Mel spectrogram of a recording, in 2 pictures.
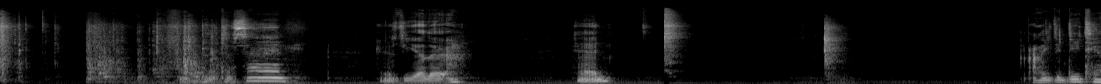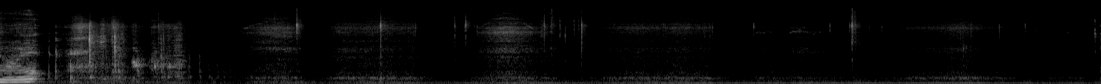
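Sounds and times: soft rubbing of plastic figure: 0:12.0 - 0:13.4
small plastic clicks: 0:15.5 - 0:15.8, 0:16.4 - 0:16.9.

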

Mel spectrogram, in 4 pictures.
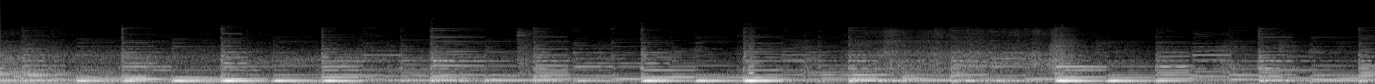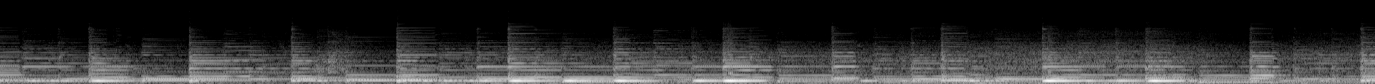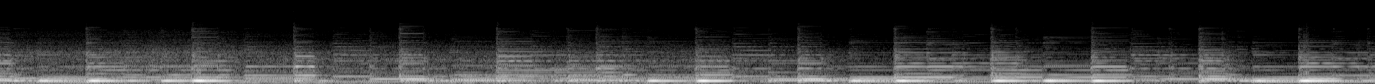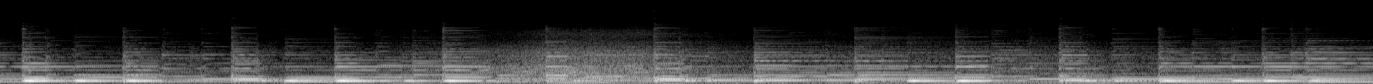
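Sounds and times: acoustic guitar strumming chords: 0:00.0 - 0:54.9.

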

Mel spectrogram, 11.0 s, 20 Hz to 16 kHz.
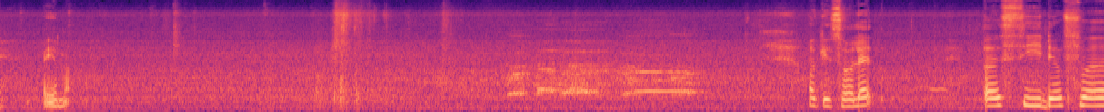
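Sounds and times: rooster crowing: 0:05.0 - 0:07.3.

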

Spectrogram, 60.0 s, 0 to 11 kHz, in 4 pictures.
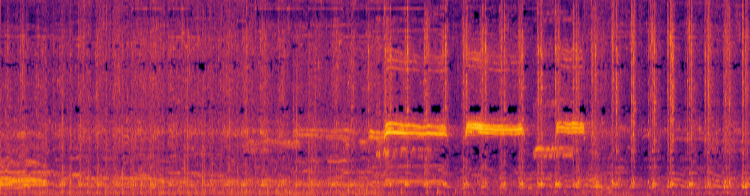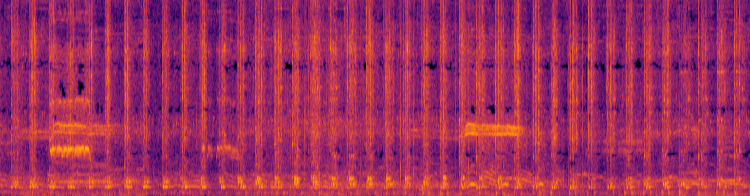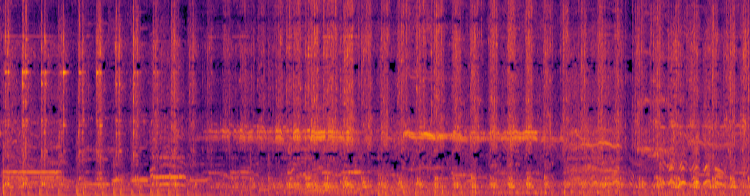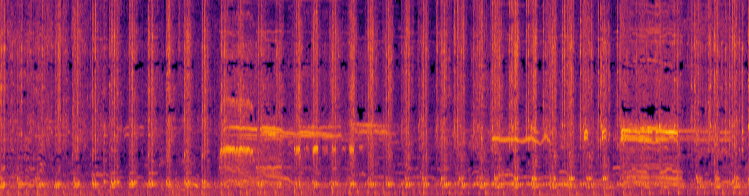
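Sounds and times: steady drum beat: 0:00.0 - 0:59.9
end-blown flutes melody: 0:49.4 - 0:53.8, 0:54.6 - 0:59.6.

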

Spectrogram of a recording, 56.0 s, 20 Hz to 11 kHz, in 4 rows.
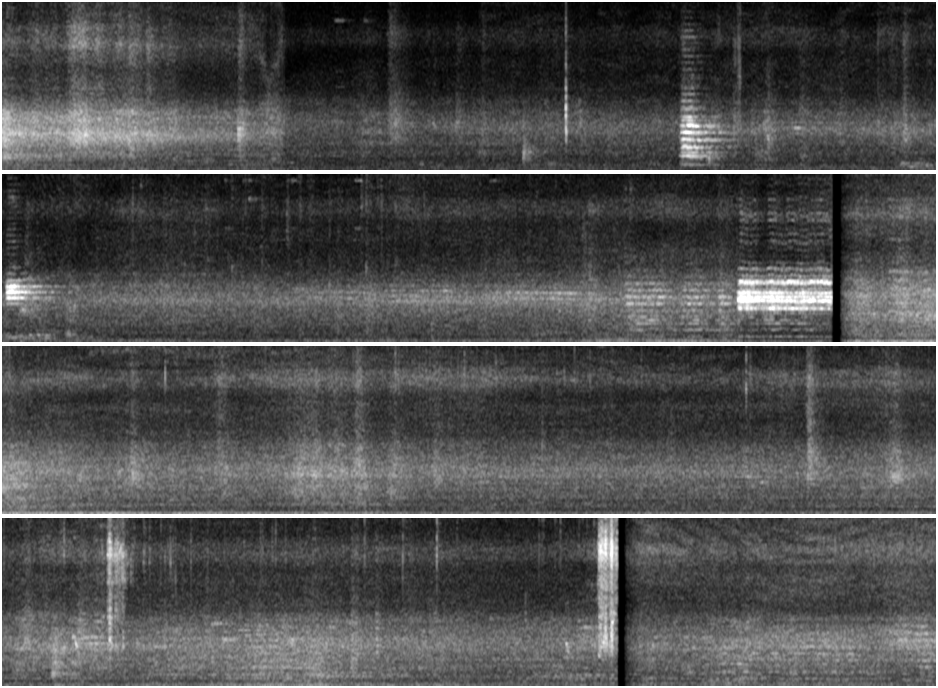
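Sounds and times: street traffic noise: 0:00.0 - 0:56.0
vehicle horn honking: 0:10.2 - 0:11.0, 0:14.0 - 0:14.7, 0:23.3 - 0:26.5.

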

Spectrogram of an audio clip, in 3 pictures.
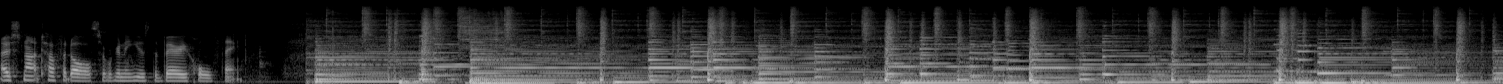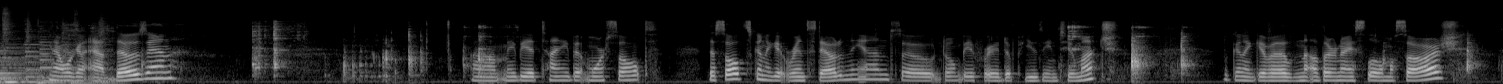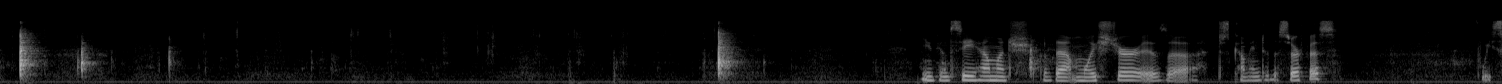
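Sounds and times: knife scraping cutting board: 0:30.0 - 0:39.0
wet squishing and crunching: 0:30.1 - 0:39.2.

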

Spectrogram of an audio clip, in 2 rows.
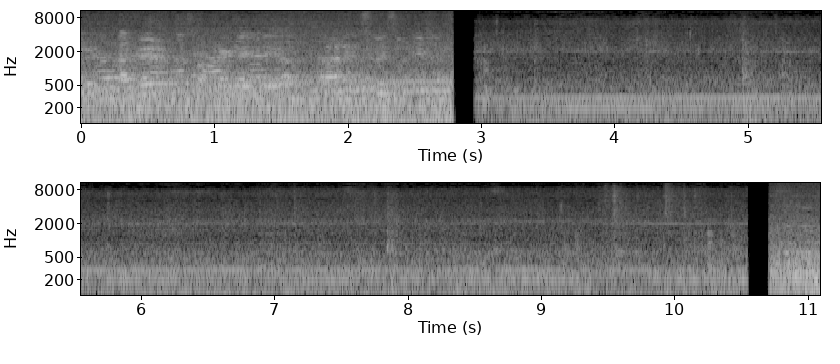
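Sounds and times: factory machinery hum: 0:00.0 - 0:11.0.

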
